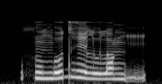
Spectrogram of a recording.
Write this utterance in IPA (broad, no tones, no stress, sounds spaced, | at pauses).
θ ũ ŋ o dʱ e l u l ɒ ŋ ḭ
